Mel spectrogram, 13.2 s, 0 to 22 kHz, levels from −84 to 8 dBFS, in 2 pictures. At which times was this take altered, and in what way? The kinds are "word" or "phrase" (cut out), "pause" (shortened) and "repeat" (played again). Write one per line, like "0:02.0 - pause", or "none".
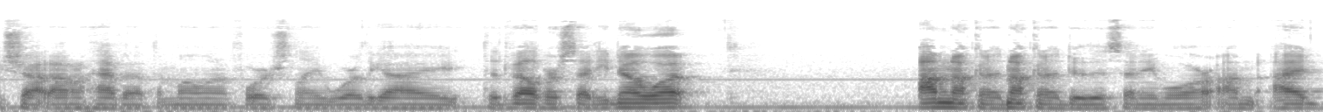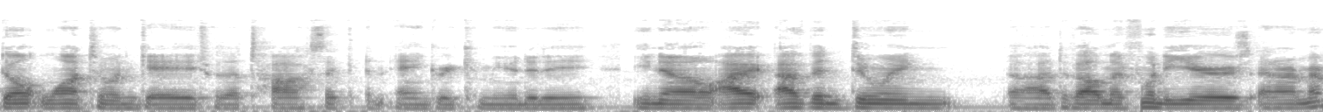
0:05.0 - repeat
0:09.7 - pause
0:12.3 - word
